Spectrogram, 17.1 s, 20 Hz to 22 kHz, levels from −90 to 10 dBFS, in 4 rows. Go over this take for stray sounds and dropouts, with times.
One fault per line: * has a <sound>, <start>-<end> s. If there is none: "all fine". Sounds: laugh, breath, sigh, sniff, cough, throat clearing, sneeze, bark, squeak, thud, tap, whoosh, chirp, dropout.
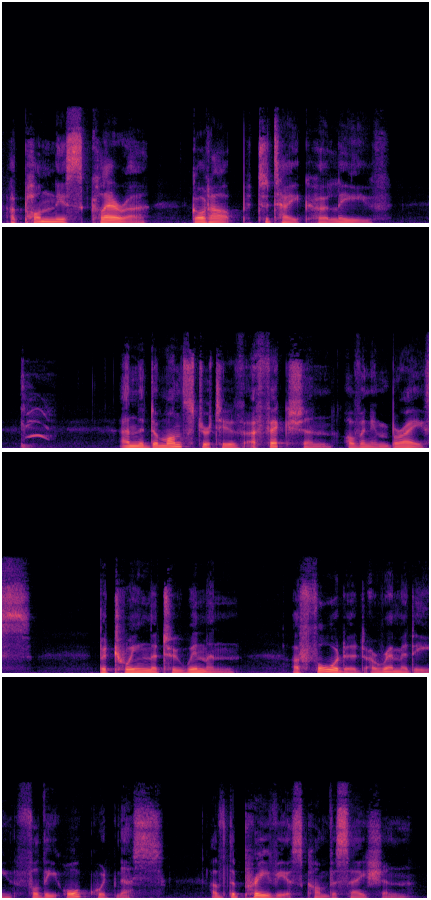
* has a cough, 4.4-4.8 s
